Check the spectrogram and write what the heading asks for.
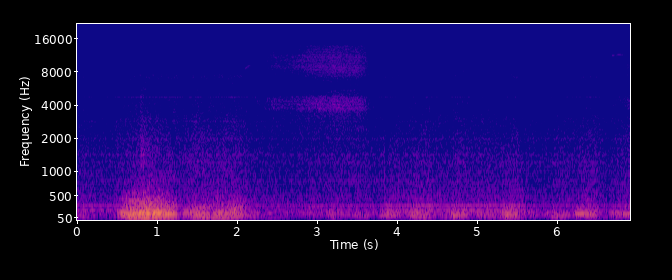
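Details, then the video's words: Flo, a pet cat, snoring while asleep: a deep, low rumbling breath swells loudly for about a second, then fades into soft, uneven low pulses, with a faint high hiss briefly in the background. "Suara Kucing Mendengkur"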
